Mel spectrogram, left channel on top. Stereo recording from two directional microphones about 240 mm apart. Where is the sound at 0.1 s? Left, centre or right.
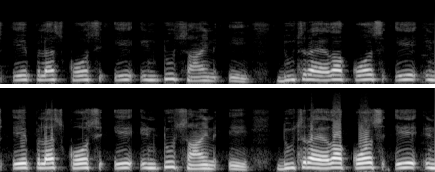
Right.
